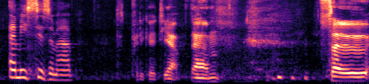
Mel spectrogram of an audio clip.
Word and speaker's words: emicizumab: And then there's a current treatment now, and I've been challenged to get the pronunciation of this right, emicizumab. That's pretty good, yeah. So emicizumab or Hemlibra has been a revolution in managing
